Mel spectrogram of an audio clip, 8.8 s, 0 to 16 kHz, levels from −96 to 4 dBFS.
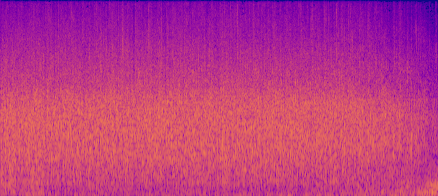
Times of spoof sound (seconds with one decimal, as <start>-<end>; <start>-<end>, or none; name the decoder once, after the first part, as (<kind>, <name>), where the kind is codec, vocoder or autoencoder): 3.4-4.1 (vocoder, BigVGAN v2); 6.3-6.9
